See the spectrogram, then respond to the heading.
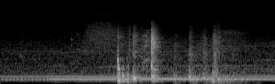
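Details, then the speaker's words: Victron IP22 Blue Smart 12V/30A charger on a LiFePO4 battery at about 13.5 V, raised from 15 to 30 A: low electrical hum steps up and holds steady with some clunks, normal charger and inverter hum. "You can hear everything kind of hum a little bit more. Getting a little hum off of this."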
